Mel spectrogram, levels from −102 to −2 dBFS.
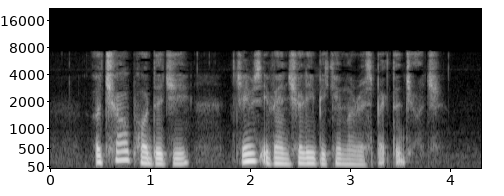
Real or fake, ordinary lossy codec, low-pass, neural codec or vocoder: real; MP3, 48 kbps; 7.2 kHz; none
